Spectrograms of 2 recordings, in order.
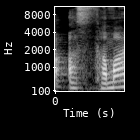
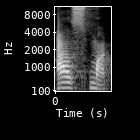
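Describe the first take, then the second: First: The 'th' sound is pronounced in the middle. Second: The 'th' sound is left silent. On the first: The speaker calls it wrong. "उसको English में बेटा अस्थमा नहीं कहते" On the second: The speaker calls it right. "टी एच वहां पे silent है"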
